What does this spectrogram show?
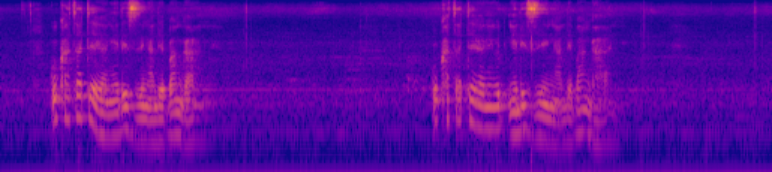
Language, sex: Swati, male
